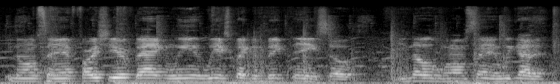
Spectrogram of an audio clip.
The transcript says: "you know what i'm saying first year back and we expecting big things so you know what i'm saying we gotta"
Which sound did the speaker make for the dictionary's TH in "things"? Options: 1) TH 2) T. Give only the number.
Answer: 1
